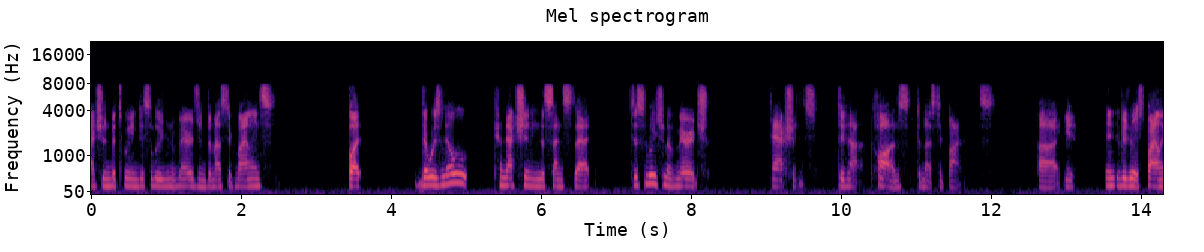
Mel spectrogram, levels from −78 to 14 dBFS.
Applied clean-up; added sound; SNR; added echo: neural diffusion model UNIVERSE++.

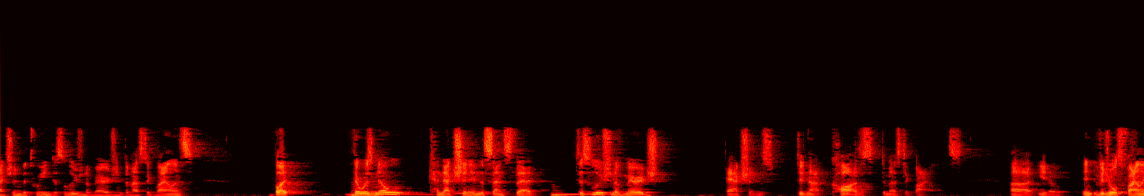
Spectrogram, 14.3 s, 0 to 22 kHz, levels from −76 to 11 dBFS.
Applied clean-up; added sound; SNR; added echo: classical method log-MMSE.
